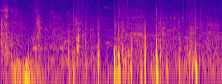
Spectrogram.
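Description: Footsteps on a path of dry leaves and frozen ground dusted with graupel: a run of short, irregular crackling steps, closest together in the middle.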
